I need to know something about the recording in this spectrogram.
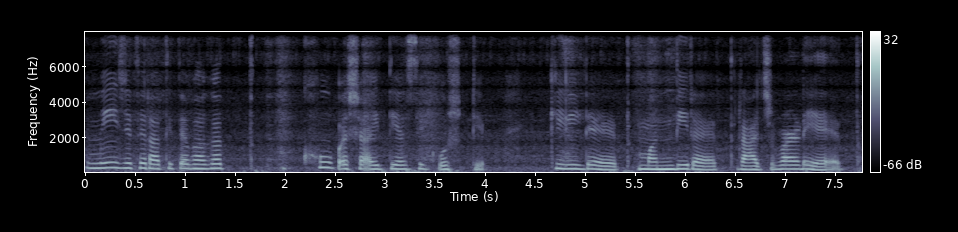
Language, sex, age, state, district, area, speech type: Marathi, female, 18-30, Maharashtra, Sindhudurg, rural, spontaneous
